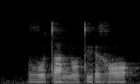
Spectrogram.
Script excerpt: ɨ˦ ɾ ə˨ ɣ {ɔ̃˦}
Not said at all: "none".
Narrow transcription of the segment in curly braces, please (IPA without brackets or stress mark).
ɔ˦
